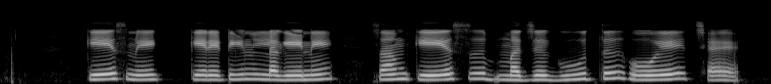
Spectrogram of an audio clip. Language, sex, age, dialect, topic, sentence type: Maithili, female, 25-30, Bajjika, agriculture, statement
